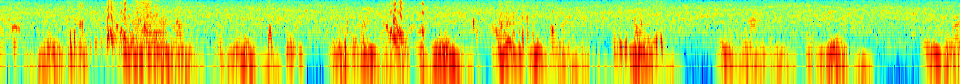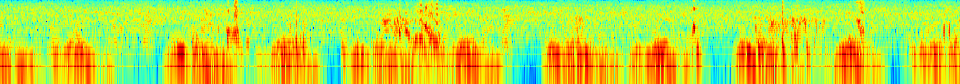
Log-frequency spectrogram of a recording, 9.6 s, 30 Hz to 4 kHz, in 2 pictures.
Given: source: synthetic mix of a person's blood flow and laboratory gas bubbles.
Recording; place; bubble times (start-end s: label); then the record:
Doppler ultrasound of blood flow; precordium
0.00-0.11 s: bubbles
0.31-0.98 s: bubbles
1.30-1.40 s: bubbles
1.42-1.53 s: bubbles
1.68-1.86 s: bubbles
1.89-2.15 s: bubbles
2.34-2.80 s: bubbles
3.05-3.34 s: bubbles
5.86-6.08 s: bubbles
6.22-6.37 s: bubbles
6.50-6.57 s: bubbles
6.73-7.05 s: bubbles
8.22-8.34 s: bubbles
8.55-8.94 s: bubbles
9.07-9.18 s: bubbles
9.29-9.59 s: bubbles
From the record:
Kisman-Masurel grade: 233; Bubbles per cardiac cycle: several, 3 to 8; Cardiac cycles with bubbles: 50 to 99%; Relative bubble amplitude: loud (0.450 to 0.775); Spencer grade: 3 (all of the cardiac periods contain showers or single bubble signals, but not dominating or overriding the cardiac motion signals); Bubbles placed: only in the low amplitude regions of the cardiac cycle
